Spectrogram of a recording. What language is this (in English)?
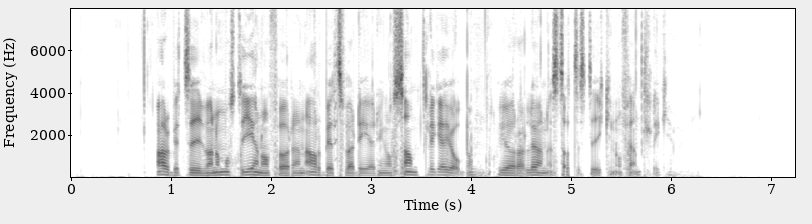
Swedish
